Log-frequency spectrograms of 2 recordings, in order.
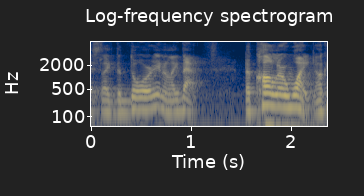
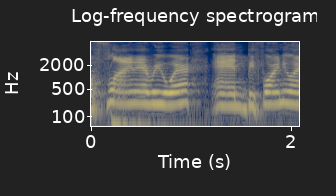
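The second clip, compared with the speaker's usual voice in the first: plain reading voice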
